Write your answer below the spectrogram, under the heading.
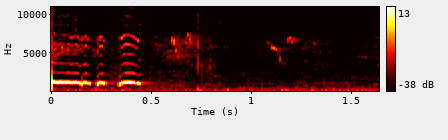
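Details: Zebra dove (perkutut) singing a single brief stuttering coo phrase, a few quick trilled notes lasting half a second, then only low rumbling background noise.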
